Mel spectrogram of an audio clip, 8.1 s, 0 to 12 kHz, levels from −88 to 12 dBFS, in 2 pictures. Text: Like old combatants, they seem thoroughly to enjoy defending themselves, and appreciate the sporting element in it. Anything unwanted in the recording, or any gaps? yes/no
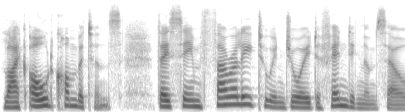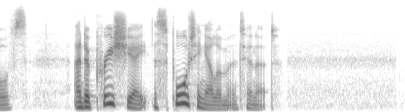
no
